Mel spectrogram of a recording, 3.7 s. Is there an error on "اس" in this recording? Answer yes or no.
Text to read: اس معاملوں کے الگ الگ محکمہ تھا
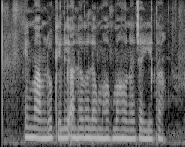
yes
